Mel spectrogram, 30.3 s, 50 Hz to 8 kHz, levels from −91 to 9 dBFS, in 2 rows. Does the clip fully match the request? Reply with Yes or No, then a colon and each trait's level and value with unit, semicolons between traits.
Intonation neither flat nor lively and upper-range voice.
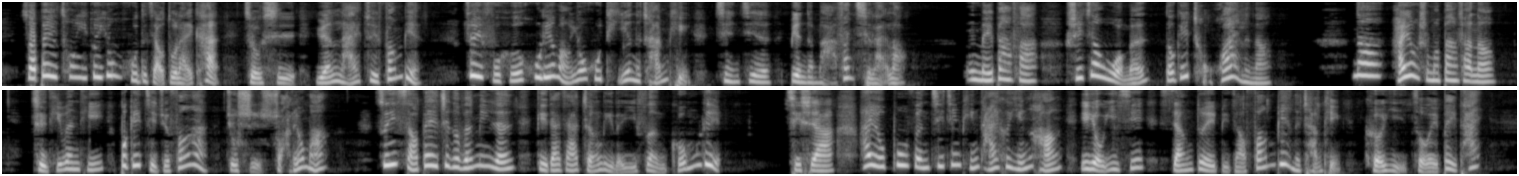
No: wide, 8.5 semitones; very high, 260 Hz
